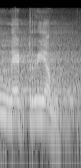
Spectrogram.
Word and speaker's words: Natrium: Actual नाम है नेट्रियम। क्या नाम है? नेट्रियम। और नेट्रियम की स्पेलिंग क्या होती है?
